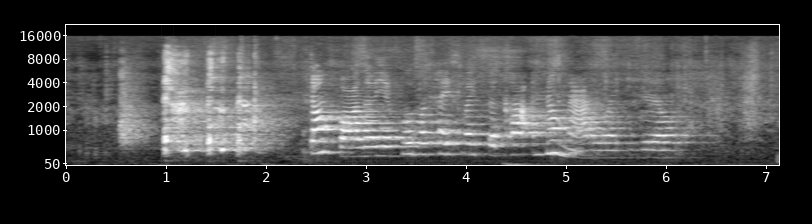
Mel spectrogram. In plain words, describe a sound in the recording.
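A young girl speaks clearly, her voice carrying in the room.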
